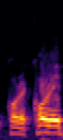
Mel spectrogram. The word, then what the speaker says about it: Kore: It is less played than the mbira za vadzimu because it's basically what was once known as the Kore people, which is a dialect of Shona.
